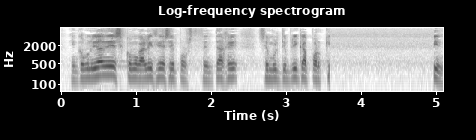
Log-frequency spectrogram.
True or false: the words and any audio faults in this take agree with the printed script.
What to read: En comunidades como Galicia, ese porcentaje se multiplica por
true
